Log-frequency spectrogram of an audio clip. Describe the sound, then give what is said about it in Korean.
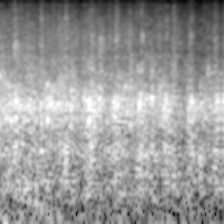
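An audience at a Korean Sunday morning worship service applauds in thanks and glory to God, with even, dense clapping that continues steadily from start to finish. “우리 하나님께 감사와 영광의 박수 올려드리겠습니다.”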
